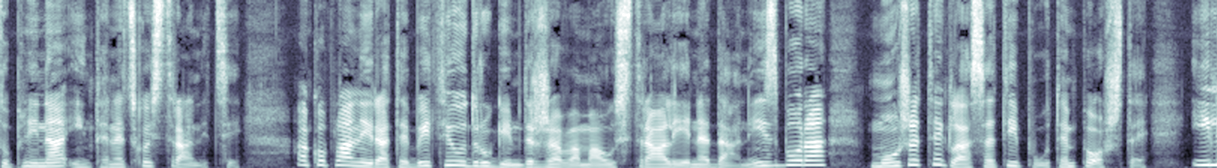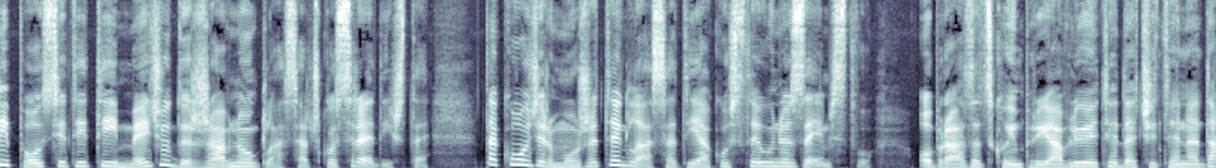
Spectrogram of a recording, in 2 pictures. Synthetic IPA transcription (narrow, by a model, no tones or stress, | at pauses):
t̪upninaʔint̪e̞ɾne̞t̪sko̞jst̪ɾanit̪si | ako̞plˠaniːɾat̪e̞bit̪iud̪ɾuɡimd̪r̩ʒaʋamaːust̪ɾaːlije̞nad̪aːnizbo̞ɾamo̞ʒe̞t̪e̞ɡlˠasat̪ipuːt̪e̞mpo̞ʃt̪e̞ilipo̞sje̞t̪it̪ime̞d͡ʑud̪r̩ʒaʋno̞ɡlˠasat͡ʃko̞sɾe̞d̪iʃt̪e̞ | t̪ako̞ːd͡ʑe̞ɾmo̞ʒe̞t̪e̞ɡlˠasat̪iako̞st̪e̞uino̞ze̞ːmst̪ʋṵ | o̞bɾazat̪sko̞jimpɾijaʋʎuje̞t̪e̞d̪at͡ɕet̪e̞nad̪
